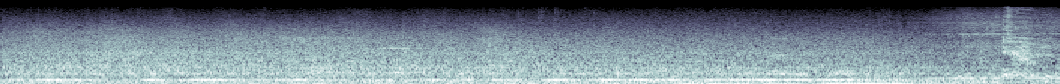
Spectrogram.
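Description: A crowd of adults murmurs and chatters in a waiting area.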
